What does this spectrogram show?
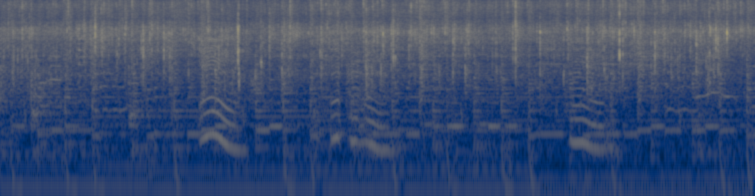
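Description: Pieces of conch sautéing in a frying pan, sizzling steadily while a spatula stirs and scrapes them, with small clicks of the spatula against the pan. A few short sliding vocal exclamations sound over the sizzle.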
